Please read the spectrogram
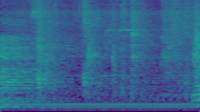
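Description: A pause in a man's speech: a steady low hum with faint scattered background noise, and the voice starting again at the very end.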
